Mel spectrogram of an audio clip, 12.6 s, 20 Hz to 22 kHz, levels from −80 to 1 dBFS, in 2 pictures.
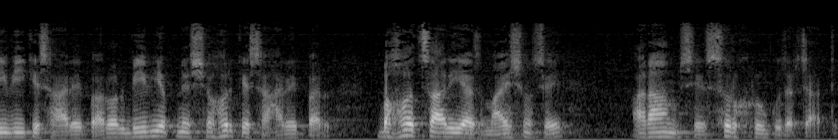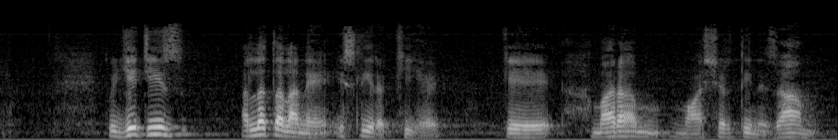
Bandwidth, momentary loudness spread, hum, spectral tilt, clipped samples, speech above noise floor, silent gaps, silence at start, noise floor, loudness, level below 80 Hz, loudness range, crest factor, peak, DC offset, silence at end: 11.5 kHz; 13 LU; none; -4.5 dB/octave; under 0.1%; 26 dB; none; 0 s; -55 dBFS; -29 LUFS; -66 dBFS; 3 LU; 18 dB; -10 dBFS; 0.4%; 0.15 s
